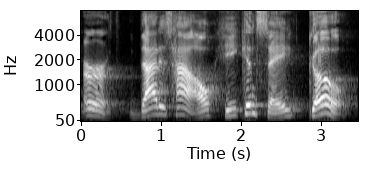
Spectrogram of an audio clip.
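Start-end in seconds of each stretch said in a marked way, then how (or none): 2.8-3.4 loud, higher single word Go; proclaimed command. Acted. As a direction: ring out Go. like a command from the pulpit. Preacher proclaims Jesus' command.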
